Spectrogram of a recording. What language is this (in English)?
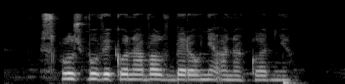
Czech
